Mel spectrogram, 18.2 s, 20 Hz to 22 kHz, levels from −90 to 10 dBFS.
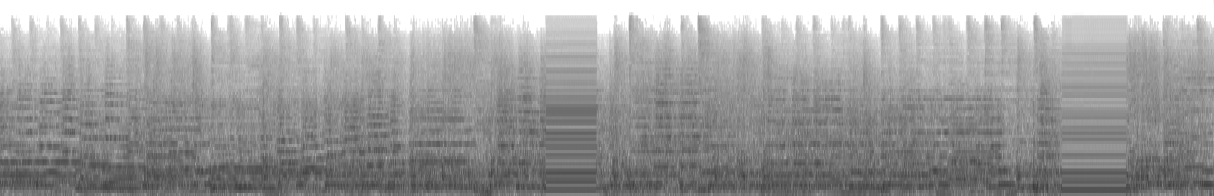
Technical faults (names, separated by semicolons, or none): system hang loop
